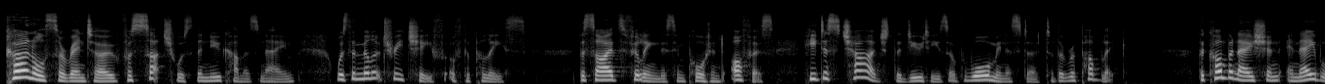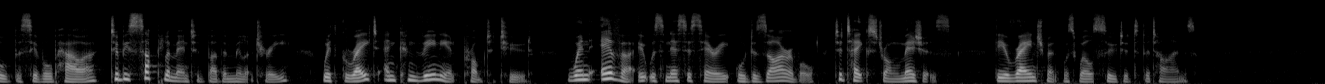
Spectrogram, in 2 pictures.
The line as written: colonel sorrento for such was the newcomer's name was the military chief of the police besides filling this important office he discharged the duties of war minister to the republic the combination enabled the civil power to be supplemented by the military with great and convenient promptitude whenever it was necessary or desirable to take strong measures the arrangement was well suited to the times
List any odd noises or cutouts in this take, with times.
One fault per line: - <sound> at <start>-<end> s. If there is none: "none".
none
